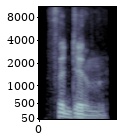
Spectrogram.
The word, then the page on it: foredoom: British English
